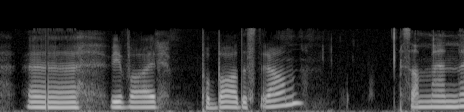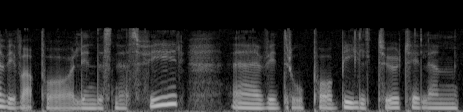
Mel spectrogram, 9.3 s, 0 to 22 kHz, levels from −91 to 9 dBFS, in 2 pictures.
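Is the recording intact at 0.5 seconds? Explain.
No. Just before that moment, from 0.45 to 0.48 s, unconcealed Bluetooth headset packet loss dropped about 22 ms of the mSBC wideband link, which fits three lost frames, and silence or an idle pattern stood in. The speech breaks off in a short hole with abrupt edges.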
